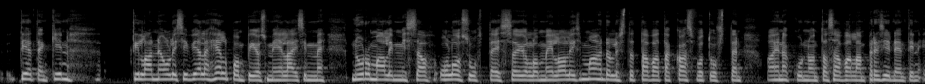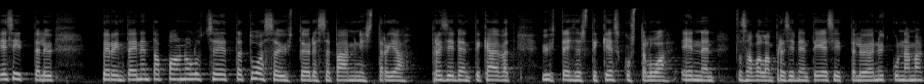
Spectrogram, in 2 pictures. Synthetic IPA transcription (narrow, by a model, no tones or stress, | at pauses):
t̪iæt̪eŋkin | t̪ilɑnːeolisiʋiælæɦelpompijosmeelæisimːenormɑːlimːisːɑolosuht̪eisːɑjolːommeilːæolismɑhdolːist̪ɑt̪ɑʋɑt̪ɑkkɑsʋot̪ust̪enɑinɑkunːont̪ɑsɑʋɑlːɑmpresident̪ine̞sit̪ːely | perint̪einent̪ɑpɑonolːut̪seet̪ːæt̪uɑsːɑyht̪eydesːæpæːminist̪erijɑ | pre̞sident̪ːikæiʋæt̪yht̪eisest̪ikeskust̪eluɑenːent̪ɑsɑʋɑlːɑmpreside̞nt̪ie̞sit̪ːelyjɑnyt̪kunnæmæ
